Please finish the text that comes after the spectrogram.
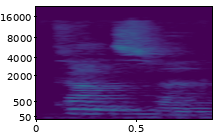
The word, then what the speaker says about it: transfer: when we've got, for example, verb, so we say transfer, yes? So when I have a verb, Transfer. transfer. So then sphere should be longer.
